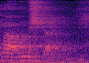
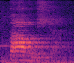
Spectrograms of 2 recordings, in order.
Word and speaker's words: babushka: this is called a Babushka grandmother is pronounced differently though it's the same word but it's pronounced Babushka this is a Babushka I used to watch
